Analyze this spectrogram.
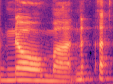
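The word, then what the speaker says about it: Gnomon: do you pronounce it nomen nomen school for visual effects in Hollywood yeah it's not gnoman even though it looks like Noah it's like no mun sorry currently a man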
